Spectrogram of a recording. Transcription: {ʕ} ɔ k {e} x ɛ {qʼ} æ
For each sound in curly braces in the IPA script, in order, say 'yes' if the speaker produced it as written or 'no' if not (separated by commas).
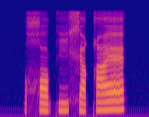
no, no, no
